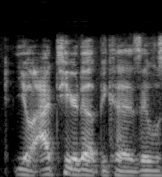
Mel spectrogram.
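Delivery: normal talking voice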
